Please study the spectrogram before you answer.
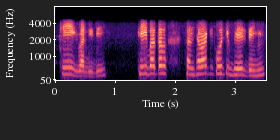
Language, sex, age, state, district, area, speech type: Hindi, female, 45-60, Uttar Pradesh, Mirzapur, urban, conversation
